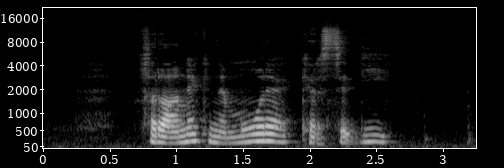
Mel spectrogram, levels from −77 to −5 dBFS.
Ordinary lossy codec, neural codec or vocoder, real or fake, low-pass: none; none; real; 19.8 kHz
